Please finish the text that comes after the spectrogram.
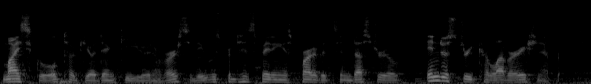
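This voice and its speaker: A man's voice: on the low side, fast talker, soft background music. A man hosting a gaming show, reading a visual novel aloud and commenting casually.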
